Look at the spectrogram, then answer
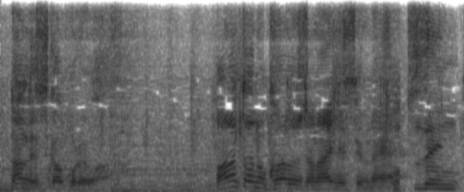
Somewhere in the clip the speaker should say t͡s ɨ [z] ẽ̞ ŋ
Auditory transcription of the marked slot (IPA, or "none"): z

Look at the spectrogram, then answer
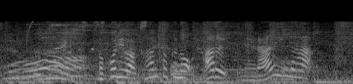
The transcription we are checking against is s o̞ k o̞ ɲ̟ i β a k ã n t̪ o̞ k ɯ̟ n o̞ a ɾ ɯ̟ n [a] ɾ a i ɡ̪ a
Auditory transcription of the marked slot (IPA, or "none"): e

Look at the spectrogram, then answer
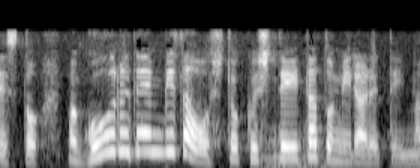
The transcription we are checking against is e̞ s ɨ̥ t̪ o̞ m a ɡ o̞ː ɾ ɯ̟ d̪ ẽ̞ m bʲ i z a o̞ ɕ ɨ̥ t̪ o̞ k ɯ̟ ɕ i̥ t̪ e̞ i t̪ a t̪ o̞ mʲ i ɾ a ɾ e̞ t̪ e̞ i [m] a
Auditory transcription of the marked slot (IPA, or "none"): m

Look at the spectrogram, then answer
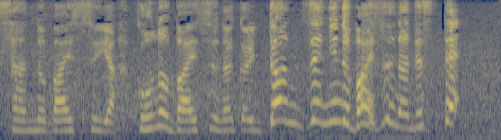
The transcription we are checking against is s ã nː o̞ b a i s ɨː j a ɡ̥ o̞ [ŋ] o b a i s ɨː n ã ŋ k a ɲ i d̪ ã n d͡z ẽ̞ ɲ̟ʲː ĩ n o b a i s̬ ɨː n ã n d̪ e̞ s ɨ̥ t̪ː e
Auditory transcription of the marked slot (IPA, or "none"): n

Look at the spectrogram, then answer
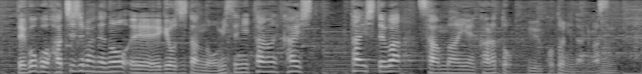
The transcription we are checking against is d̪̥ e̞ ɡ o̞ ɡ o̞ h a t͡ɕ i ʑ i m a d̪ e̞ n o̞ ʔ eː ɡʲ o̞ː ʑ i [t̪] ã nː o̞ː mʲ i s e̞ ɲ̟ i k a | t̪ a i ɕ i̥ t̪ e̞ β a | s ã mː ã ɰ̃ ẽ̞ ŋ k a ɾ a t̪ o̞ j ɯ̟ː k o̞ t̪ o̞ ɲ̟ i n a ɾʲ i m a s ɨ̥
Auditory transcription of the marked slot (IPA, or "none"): t̪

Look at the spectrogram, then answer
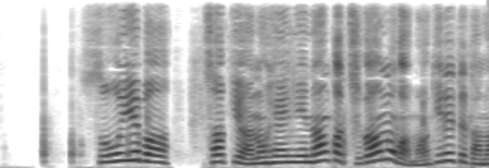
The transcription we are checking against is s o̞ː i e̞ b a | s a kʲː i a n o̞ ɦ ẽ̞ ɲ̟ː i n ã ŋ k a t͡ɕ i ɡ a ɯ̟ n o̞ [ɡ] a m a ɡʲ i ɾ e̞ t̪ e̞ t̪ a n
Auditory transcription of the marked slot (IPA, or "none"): ɡ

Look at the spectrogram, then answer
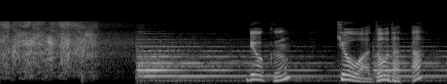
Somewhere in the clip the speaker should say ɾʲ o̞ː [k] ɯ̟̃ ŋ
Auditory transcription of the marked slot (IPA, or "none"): k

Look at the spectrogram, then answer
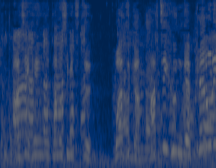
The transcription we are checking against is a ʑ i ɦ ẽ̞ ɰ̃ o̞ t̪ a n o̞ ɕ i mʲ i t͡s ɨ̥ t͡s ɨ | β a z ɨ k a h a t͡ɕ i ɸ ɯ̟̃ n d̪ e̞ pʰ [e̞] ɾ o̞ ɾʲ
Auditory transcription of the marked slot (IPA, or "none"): e̞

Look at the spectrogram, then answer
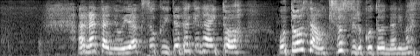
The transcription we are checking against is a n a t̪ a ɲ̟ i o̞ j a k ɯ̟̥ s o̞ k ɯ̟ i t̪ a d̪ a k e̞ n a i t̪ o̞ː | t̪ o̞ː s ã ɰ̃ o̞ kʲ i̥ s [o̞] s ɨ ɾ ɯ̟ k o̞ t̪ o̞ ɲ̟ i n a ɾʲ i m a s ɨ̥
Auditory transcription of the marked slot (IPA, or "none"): o̞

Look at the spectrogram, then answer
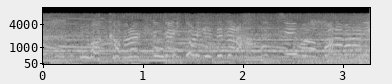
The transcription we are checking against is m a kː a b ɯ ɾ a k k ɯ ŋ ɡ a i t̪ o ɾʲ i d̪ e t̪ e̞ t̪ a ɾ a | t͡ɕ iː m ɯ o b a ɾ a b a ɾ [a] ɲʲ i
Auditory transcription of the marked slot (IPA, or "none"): a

